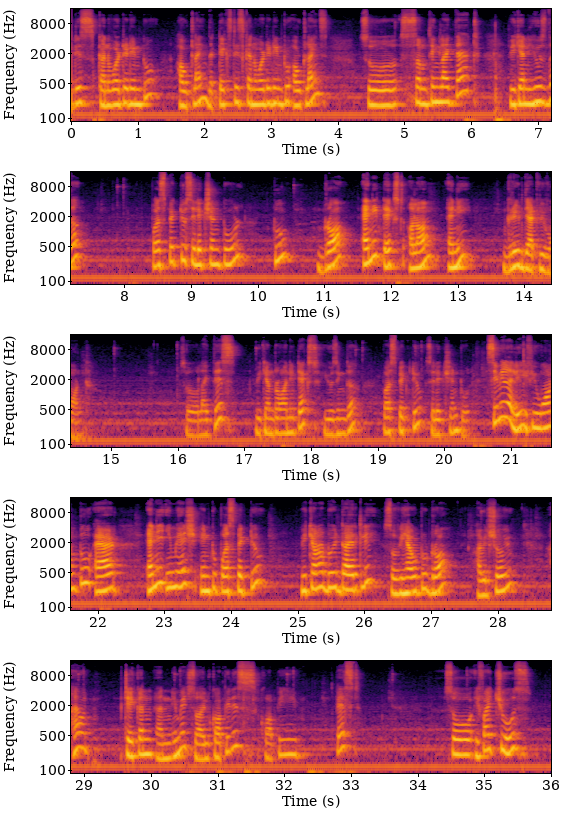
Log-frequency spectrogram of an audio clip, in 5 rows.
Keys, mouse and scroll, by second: 4.8 click, 7.9 right click, 8.8-14.6 drag, 15.0-17.1 drag, 18.6 right click, 19.5 click, 21.7 click, 27.7 click, 31.3 ctrl+c, 32.0 click, 32.8 ctrl+v, 33.6-36.0 drag.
